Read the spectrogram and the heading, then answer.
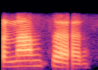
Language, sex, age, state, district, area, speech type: Hindi, female, 30-45, Bihar, Samastipur, urban, conversation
